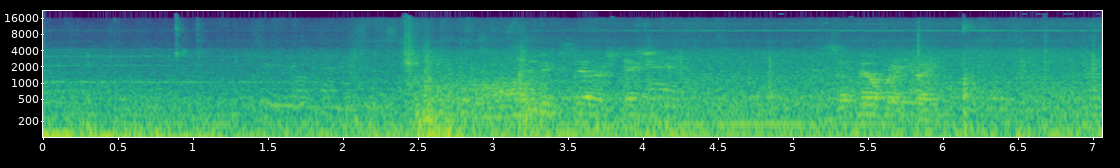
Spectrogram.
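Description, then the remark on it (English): Loud, constant low roar and rattle inside a BART train car in motion, steady throughout, with indistinct muffled voices rising briefly above the din. “Memorize the stations, but these cars are so loud and the PA is so weak that it's useless.”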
